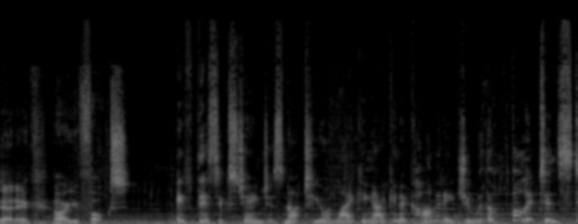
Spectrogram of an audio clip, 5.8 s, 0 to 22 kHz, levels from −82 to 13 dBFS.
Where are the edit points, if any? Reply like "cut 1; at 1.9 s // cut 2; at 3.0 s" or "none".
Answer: none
